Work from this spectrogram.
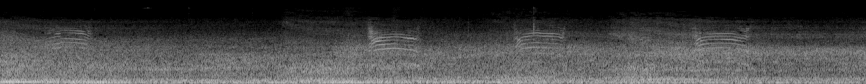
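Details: An injured Dubai cat mews four times, each a brief bent harmonic cry spaced a second or more apart, against constant low traffic roar from a nearby road.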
